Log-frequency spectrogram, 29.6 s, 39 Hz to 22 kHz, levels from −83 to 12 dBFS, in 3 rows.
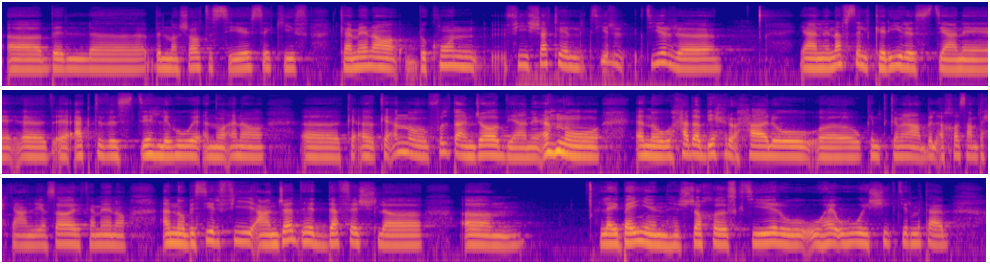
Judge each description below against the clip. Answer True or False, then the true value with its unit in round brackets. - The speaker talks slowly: False (100 wpm)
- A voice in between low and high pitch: True (155 Hz)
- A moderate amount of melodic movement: False (2.1 semitones)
